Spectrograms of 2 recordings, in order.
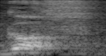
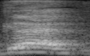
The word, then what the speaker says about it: Gad: And the Dalet with an added accent was also in both in Asian Ashkenazic Hebrew and also in Yemenite Hebrew is pronounced as a Tha. So you have Goth instead of Gad, may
